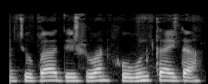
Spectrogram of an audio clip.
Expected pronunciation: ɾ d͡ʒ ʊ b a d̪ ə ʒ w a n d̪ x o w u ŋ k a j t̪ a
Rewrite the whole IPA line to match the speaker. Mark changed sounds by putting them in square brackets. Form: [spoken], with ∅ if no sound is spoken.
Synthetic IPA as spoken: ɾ d͡ʒ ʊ b a d̪ ə ʒ w a n d̪ x o w u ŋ k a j [d̪] a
